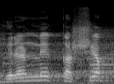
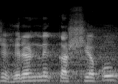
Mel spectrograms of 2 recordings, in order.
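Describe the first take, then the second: First: The second part is said as kashyap. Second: The second part is said as kashyapu. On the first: "कुछ हिरण्य कश्यप कहते हैं" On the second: "कुछ हिरण्य कश्यपु कहते हैं"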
